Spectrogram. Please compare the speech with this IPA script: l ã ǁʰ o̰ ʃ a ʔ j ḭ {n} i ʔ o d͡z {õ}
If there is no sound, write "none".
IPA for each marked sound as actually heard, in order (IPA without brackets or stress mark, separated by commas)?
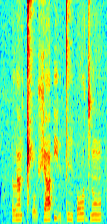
t, õ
